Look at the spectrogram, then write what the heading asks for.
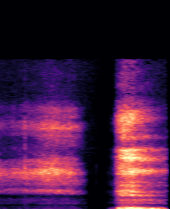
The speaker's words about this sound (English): Oh, yeah, we're doing the ASMR piece again. We're just heavy breathing. It's like so weird.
